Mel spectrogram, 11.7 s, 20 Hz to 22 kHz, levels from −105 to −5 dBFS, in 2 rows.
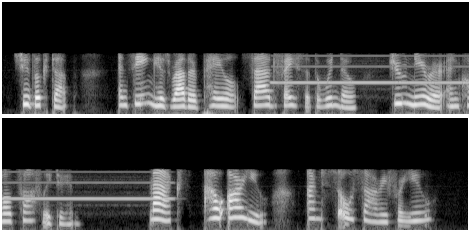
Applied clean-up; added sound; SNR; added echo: none; Wind instrument, woodwind instrument; 15 dB; none.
